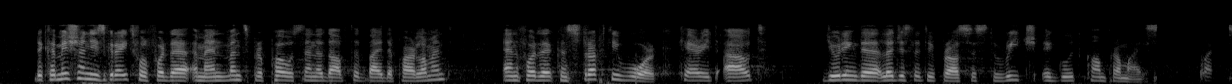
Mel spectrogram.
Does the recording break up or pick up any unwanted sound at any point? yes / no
yes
